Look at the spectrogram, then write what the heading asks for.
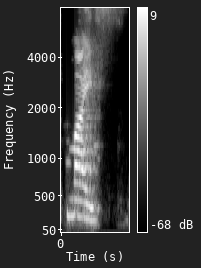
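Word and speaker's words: maïs: Now how do we pronounce it? Mice. Mice.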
